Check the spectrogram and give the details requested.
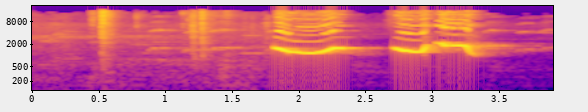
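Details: Captive white-cheeked laughingthrush singing to draw a rival into a fight: two faint clicks, then a long, loud, bowl-shaped whistle and a second whistle that breaks into a jumpy, stepped phrase.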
